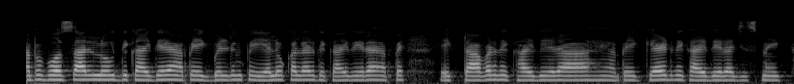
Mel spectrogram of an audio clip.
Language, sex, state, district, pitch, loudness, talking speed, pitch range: Hindi, female, Bihar, Lakhisarai, 200 Hz, -29 LUFS, 285 wpm, 195-210 Hz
